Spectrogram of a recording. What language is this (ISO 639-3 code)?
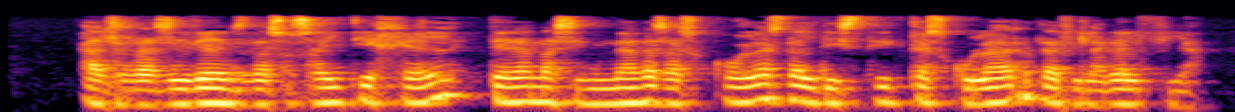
cat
